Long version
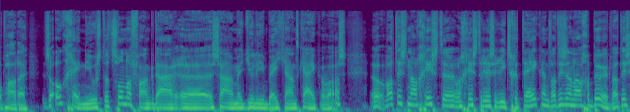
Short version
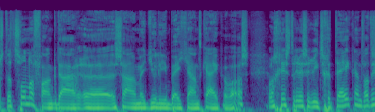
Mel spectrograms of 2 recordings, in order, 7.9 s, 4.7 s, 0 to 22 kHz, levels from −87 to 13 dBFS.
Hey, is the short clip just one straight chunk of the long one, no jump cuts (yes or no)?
no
